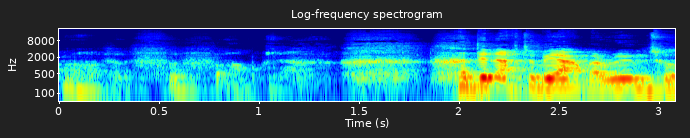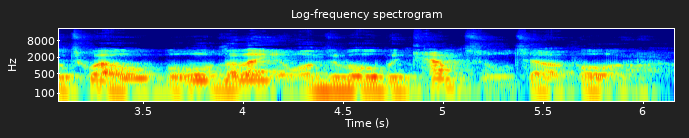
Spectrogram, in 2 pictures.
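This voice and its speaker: A man's voice: mid-range voice, fast talker, fairly bright tone, reverberant. A man telling a casual, rambling travel story, sweary and chatty, sounding hungover and unwell. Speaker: fan vlogger.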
